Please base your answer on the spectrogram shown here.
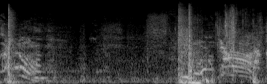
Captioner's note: slap; punch; shouting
